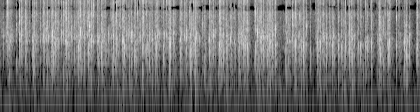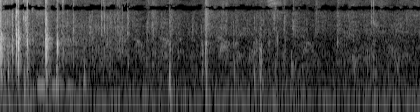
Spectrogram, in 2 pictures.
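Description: Small seated audience applauding: a dense burst of clapping that thins to a few scattered claps about four and a half seconds in and dies away by about six and a half seconds.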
